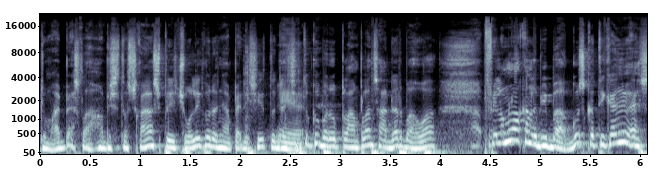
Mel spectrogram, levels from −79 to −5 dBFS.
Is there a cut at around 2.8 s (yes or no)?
no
